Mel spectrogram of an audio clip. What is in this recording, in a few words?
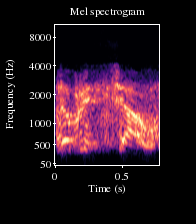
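bomb success, mood low, Polish speech; War Thunder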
